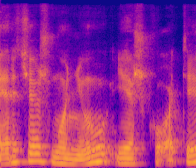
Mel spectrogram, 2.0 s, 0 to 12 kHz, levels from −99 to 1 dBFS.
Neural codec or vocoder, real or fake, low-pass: autoencoder, 48 kHz, 128 numbers a frame, DAC-VAE, trained on Japanese speech; fake; 10.8 kHz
